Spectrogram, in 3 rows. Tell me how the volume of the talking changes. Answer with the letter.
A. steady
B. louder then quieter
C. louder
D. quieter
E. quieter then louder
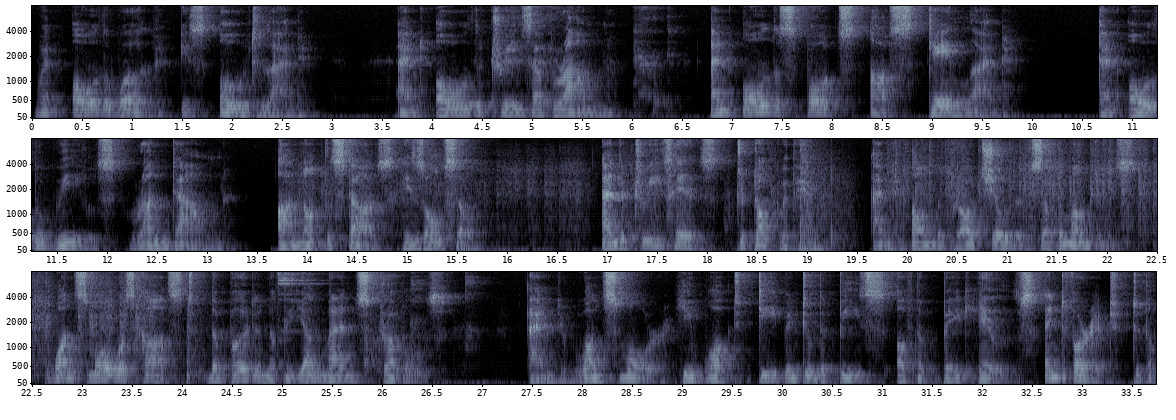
A.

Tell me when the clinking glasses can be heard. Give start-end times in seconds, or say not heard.
not heard.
